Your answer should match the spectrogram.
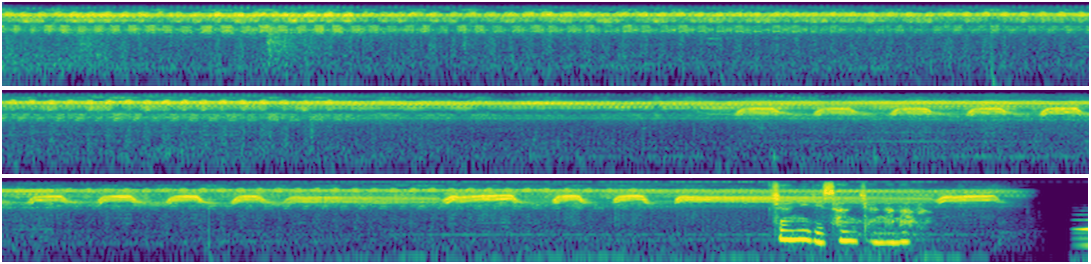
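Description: Cicadas in a steady, shrill summer chorus. From a little past halfway, one begins a rhythmic pulsing call of about two pulses a second, which breaks off and starts again before the end.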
